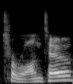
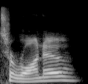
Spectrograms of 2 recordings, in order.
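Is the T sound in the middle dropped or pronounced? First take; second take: pronounced; dropped. First: The middle T sound is pronounced. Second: The middle T sound is dropped. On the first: The speaker sounds like someone not from Canada. "instead of Toronto" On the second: The speaker sounds like a local Canadian. "I started saying Toronto"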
